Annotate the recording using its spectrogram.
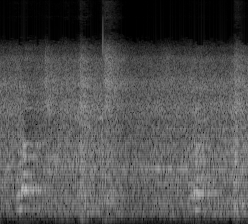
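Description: Boxing pad work: short shouts and a single glove strike on a focus mitt about a second in, over a loud, steady noise.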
